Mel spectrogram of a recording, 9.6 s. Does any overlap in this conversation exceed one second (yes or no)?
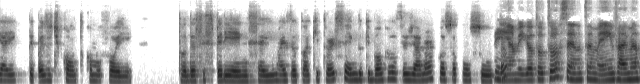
no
